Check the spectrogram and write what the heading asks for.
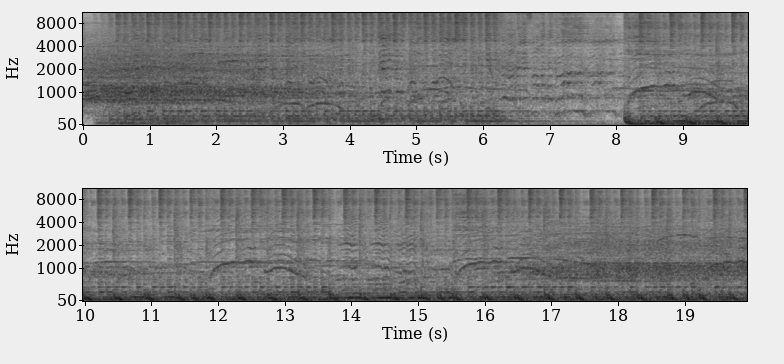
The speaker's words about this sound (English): The most requested man on Talking Bollocks Live. Get up on your feet, put your hands together, scream the fucking gaff down.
